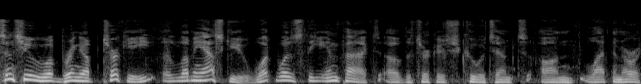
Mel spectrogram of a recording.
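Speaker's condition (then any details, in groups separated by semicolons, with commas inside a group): No condition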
